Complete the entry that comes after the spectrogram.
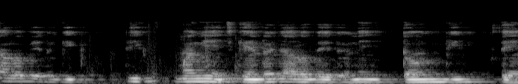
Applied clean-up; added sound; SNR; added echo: neural separator model SepFormer DNS4.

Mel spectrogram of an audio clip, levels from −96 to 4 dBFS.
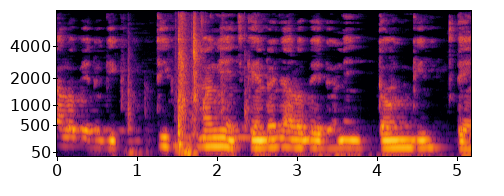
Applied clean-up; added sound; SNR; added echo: classical method WPE with log-MMSE.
